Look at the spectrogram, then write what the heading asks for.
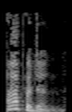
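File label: "oppidan", British English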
